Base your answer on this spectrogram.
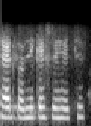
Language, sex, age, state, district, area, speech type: Maithili, female, 18-30, Bihar, Begusarai, rural, conversation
